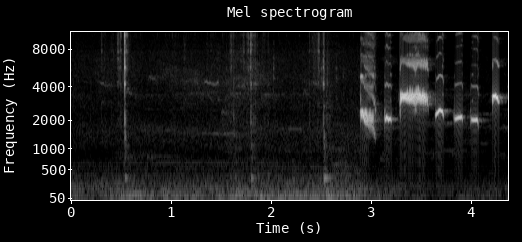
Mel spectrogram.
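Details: Orange-headed thrush song used as a lure to get birds singing: after quiet clicks, a sequence of about seven clear whistled notes at varying pitches, some short, some held, in steady succession.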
